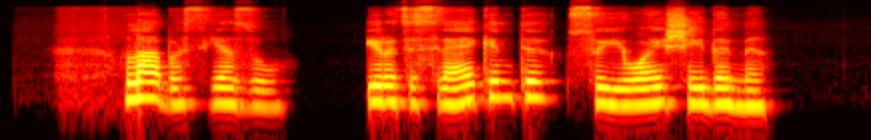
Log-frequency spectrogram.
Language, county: Lithuanian, Klaipėda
